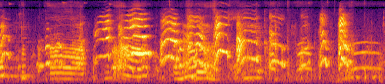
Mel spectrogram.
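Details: A chorus of three-week-old Leonberger puppies whimpering and whining, with overlapping, wavering, high-pitched cries that rise and fall continuously.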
